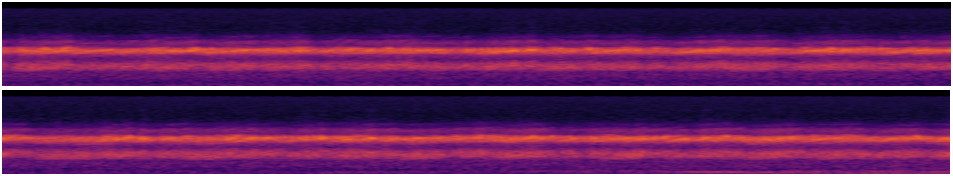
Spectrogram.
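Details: Large spring gathering of wetland frogs, recorded live and unlooped: a sustained chorus of overlapping trilled croaks that never breaks, two steady pitch layers, and a faint low murmur appearing near the end.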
